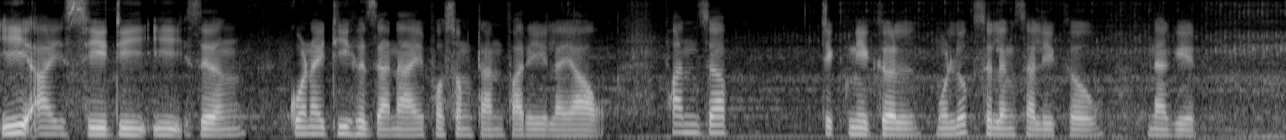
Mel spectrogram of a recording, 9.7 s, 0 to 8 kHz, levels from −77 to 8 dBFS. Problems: none marked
